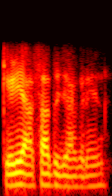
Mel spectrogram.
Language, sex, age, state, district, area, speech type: Goan Konkani, male, 30-45, Goa, Canacona, rural, conversation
